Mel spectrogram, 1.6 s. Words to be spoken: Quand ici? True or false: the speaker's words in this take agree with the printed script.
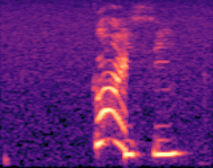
true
